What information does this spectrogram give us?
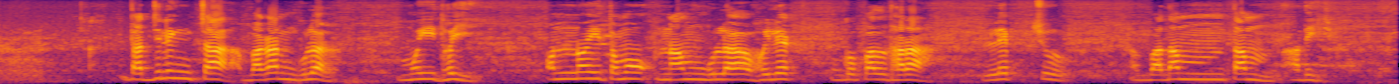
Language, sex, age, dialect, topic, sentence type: Bengali, male, 25-30, Rajbangshi, agriculture, statement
